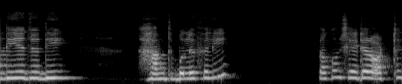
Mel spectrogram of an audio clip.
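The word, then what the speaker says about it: حمد: মাশাআল্লাহ রাজুয়া, তোমার উচ্চারণ সুন্দর। ঠিক আছে। আহ তুমি যেটা বলছিলাম, এখানে আলহামদু, হামদু, হামদ, হামদ, হামদুন, এখানে যে হাটা ব্যবহার করা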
